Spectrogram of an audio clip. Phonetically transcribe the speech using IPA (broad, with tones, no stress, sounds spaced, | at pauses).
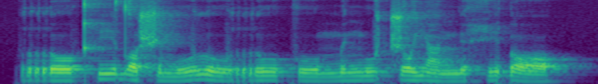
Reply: r oː˨ kʰ i˦ d ɔ˨ ʃ ɪ˨ m uː˦ l uː˨ r uː˦˨ k uː˨ m ɪ˦ ŋ u˦ t͡ʃ o˦ j ã˨ ŋ ɪ˨ h i˦ ɗ ɔ˨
